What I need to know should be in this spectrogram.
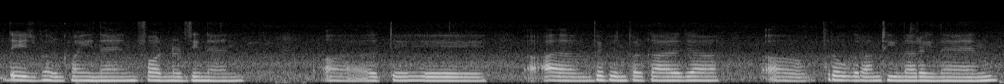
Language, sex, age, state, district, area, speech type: Sindhi, female, 30-45, Delhi, South Delhi, urban, spontaneous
